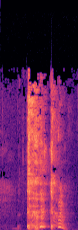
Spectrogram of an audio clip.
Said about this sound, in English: Okay, I got a hump in my throat when I got ready to say that. Sorry for that cough, y'all.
